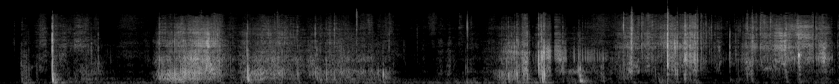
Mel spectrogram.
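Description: Both hands, with red-painted nails, crush and squeeze several white, solid, powdery gym chalk blocks (magnesium carbonate) with fingers and palms in a large black bowl full of loose chalk powder. Bright, dry crunching and crinkling rise in bursts with sharp snaps and scraping. The blocks break into crumbling, squeaky powder.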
